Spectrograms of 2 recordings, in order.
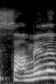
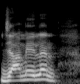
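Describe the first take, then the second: First: The word begins with an s sound. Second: The word begins with a z sound. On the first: The speaker calls it wrong. "हमारे हिसाब से तो ये सामेलन हो गया" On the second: The speaker calls it right. "ये वर्ड को प्रोनाउंस किया जाएगा जा में ल न"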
